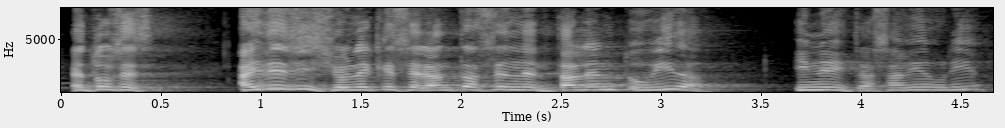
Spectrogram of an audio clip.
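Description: A man preaching a sermon as pastor, lively and conversational, acting out quotes. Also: very high voice, brisk, long reverb tail. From Paraguay.

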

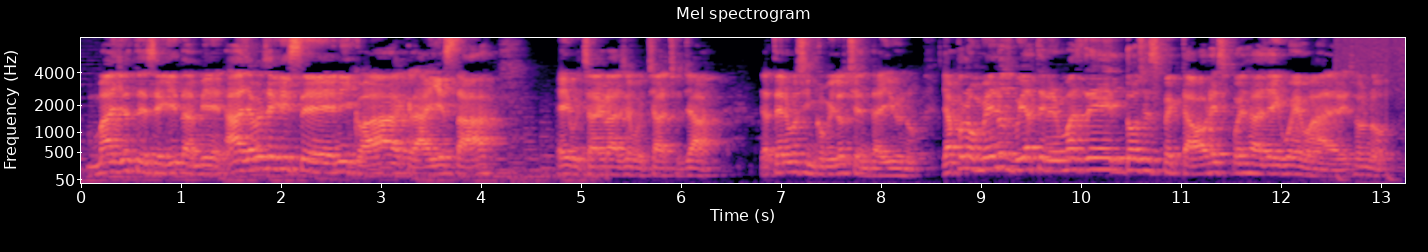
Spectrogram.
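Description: A man's voice: medium pitch, lively intonation, moderate pace, roomy sound, faint music behind. A man, chatting casually as he reminisces about his old gaming videos and laughs often. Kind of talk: casual chat.

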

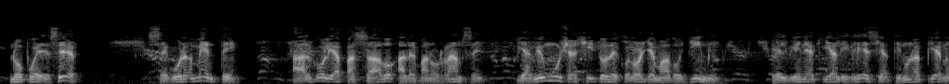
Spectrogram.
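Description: A man preaching a sermon, telling a story and asking the congregation questions. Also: fairly low pitch. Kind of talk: sermon, Spanish voicing of a translated sermon. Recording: dull lo-fi sermon recording.

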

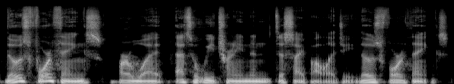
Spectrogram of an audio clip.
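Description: A middle-aged church planting trainer, a guest on a video call, gives a long, animated answer packed with quick asides and self-corrections. His voice rumbles low. He's heard through wired earbuds in a room at home.

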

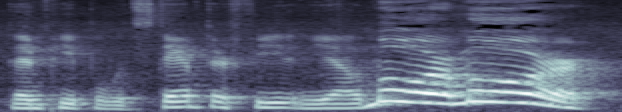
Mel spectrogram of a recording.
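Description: A man reading a children's picture book aloud with an expressive read-aloud delivery, sometimes stopping to comment on the pictures. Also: medium pitch, moderate pace. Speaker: storybook reader. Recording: roomy echo.

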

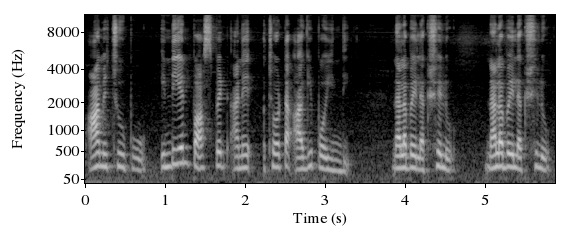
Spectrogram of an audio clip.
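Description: A woman narrating a novel as an audiobook, in steady, measured storytelling. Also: mid-range voice. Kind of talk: novel reading.

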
